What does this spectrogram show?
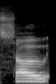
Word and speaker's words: sow: And the pronunciation of sow is like S-O, exactly the same.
